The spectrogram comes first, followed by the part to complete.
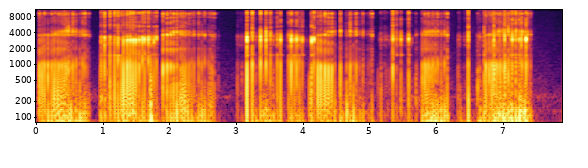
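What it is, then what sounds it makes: Metal microphone grille being scratched. Wooden toothpicks held between long nails scratch across the metal mesh grilles of two small silver condenser microphones. Bursts of dense, bright scraping and rapid scratchy clicks are broken by short silences, with a faint steady hiss underneath.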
